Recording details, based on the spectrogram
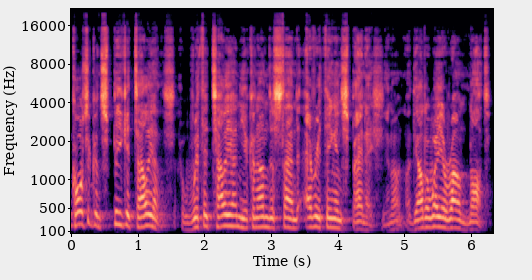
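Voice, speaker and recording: A man's voice: mid-range voice, a little mellow. A man from South Africa who grew up speaking French at home, giving a rambling commentary to his video channel and asking rhetorical questions. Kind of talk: casual commentary monologue.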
